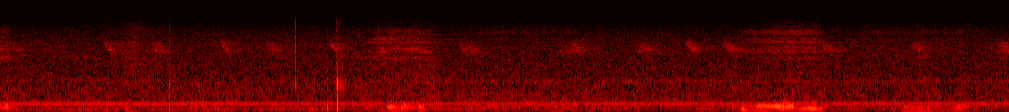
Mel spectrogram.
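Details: Sleeping puppy snoring softly, a few faint breathy snores near four and eight seconds over a steady low hum and quiet room noise.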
